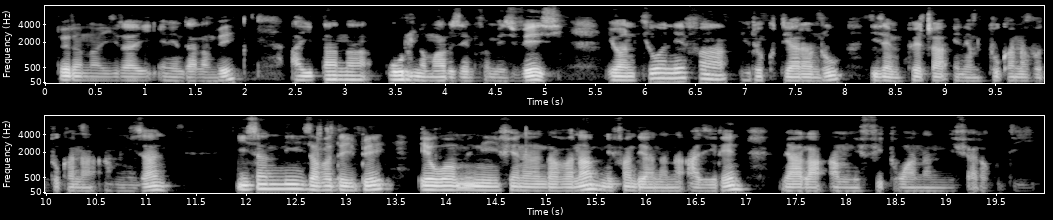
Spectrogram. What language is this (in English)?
Malagasy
